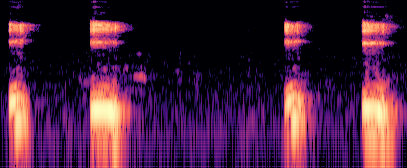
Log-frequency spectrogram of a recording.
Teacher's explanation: ई और ई बोलते समय हमारा सबसे अधिक सक्रिय अंग तालु होता है। तालु इसलिए कि हमारे स्वर तंत्रियों से जो वायु निकल रही है, उसका सर्वाधिक घर्षण हमारे तालु से होता है।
